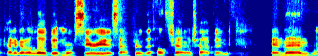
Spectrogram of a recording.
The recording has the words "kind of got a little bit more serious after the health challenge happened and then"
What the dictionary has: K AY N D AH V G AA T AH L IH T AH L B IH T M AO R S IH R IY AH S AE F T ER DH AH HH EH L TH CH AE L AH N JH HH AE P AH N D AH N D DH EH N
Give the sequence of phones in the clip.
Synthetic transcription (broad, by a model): K AY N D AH G AA T AH L IH T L B IH T M AO R S IH R IY AH S AE F T ER DH AH HH EH L TH CH AE L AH N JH HH AE P AH N D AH N DH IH N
